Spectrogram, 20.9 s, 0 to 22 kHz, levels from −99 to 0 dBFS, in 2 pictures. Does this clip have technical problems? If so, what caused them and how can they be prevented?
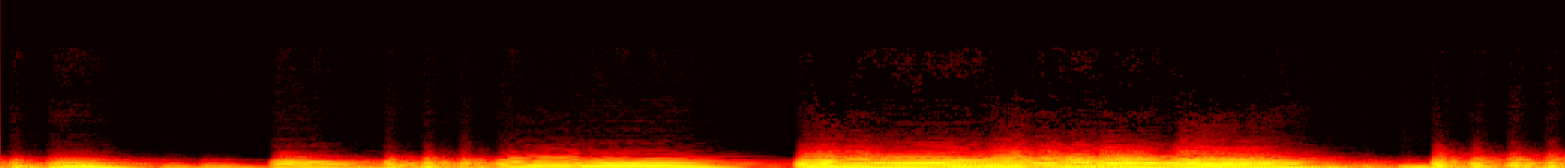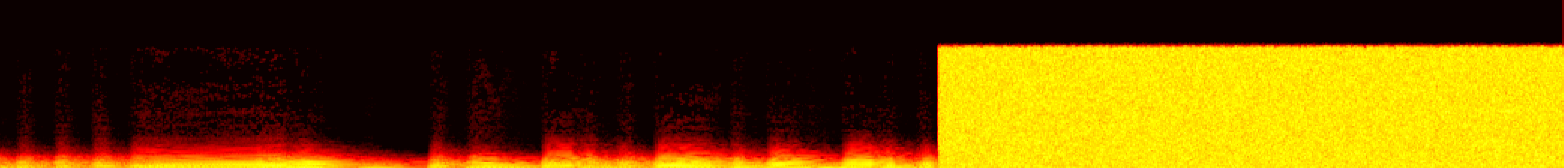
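Yes. From 16.70 s to the end at 20.87 s the samples are built from the wrong bytes: the reader assembles each value with its bytes misaligned or in swapped order, so the rapidly changing low-order bits end up as the most significant part of every sample. The result is loud, harsh broadband noise replacing the audio, close to white on the louder sounds. Prevention: declare and verify byte order, sample width and frame alignment wherever raw audio is read.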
